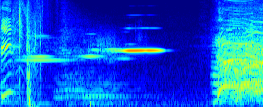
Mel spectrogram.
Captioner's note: mic feedback; soldiers cheering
